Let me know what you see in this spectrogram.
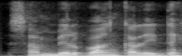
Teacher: di sini shadnya tebal Jangan dibaca dengan huruf Sin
